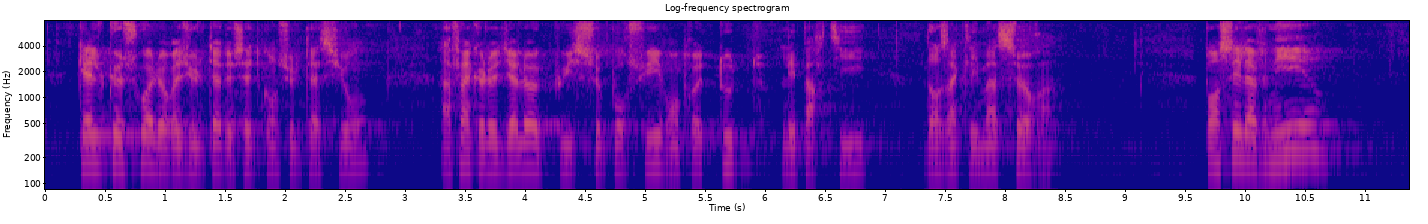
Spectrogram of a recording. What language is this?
French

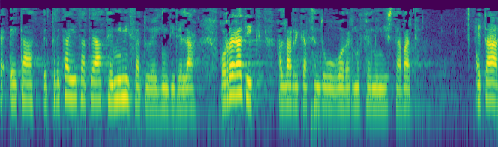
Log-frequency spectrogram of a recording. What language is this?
Basque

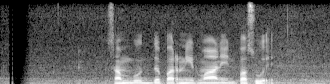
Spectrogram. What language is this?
Sinhala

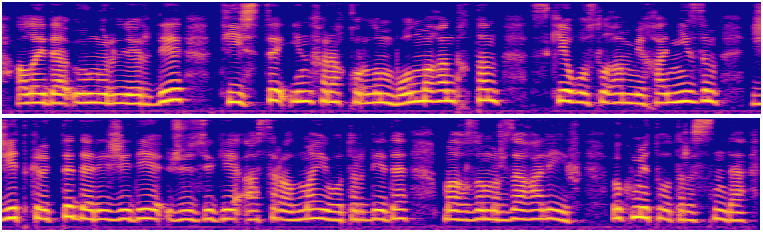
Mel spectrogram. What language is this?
Kazakh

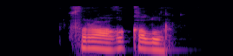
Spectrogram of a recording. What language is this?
Uzbek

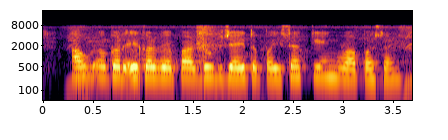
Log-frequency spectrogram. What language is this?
Bhojpuri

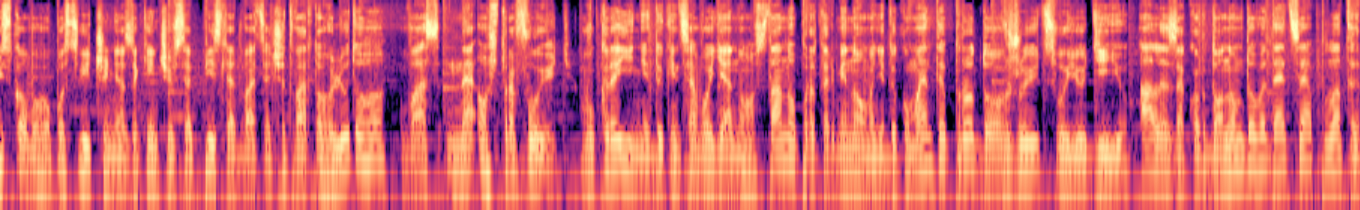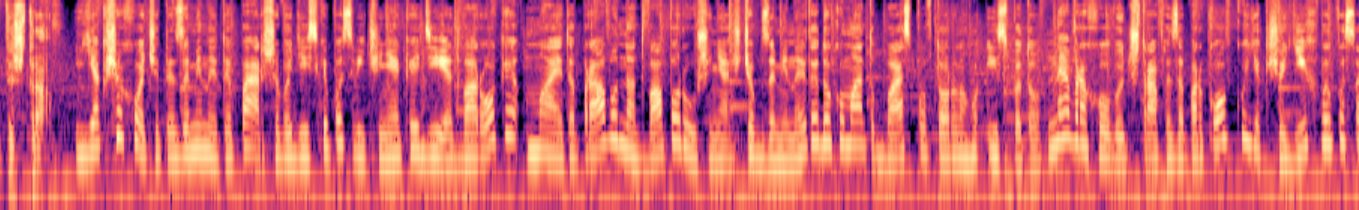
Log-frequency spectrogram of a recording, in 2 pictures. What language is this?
Ukrainian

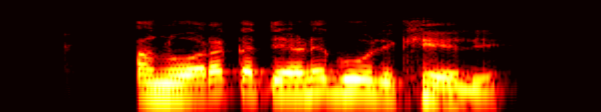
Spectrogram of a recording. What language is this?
Phalura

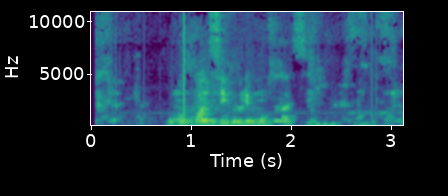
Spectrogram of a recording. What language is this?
Kinyarwanda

